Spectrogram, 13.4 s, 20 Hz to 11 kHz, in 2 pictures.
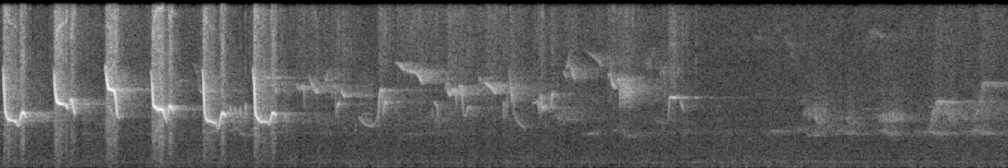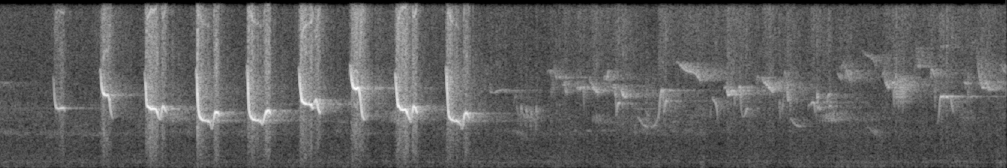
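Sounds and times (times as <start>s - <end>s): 
common chiffchaff song of sharp even notes in spring: 0.0s - 13.4s
faint high twittering: 0.0s - 13.4s.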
